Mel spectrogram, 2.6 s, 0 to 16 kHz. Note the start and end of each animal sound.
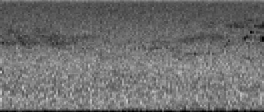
[0.00, 0.72] Ovenbird (Seiurus aurocapilla)
[1.07, 2.33] Black-throated Blue Warbler (Setophaga caerulescens)
[1.97, 2.65] Black-and-white Warbler (Mniotilta varia)

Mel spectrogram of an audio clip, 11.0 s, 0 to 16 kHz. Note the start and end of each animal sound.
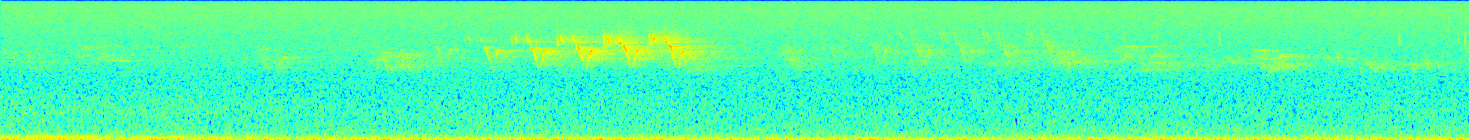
[0.00, 11.02] Red-eyed Vireo (Vireo olivaceus)
[3.25, 8.06] Ovenbird (Seiurus aurocapilla)

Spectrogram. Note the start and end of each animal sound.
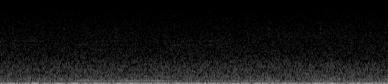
[0.00, 2.32] Red-breasted Nuthatch (Sitta canadensis)

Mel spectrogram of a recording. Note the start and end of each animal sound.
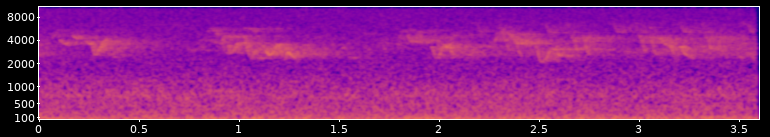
[0.00, 3.60] Red-eyed Vireo (Vireo olivaceus)
[1.76, 3.60] Ovenbird (Seiurus aurocapilla)

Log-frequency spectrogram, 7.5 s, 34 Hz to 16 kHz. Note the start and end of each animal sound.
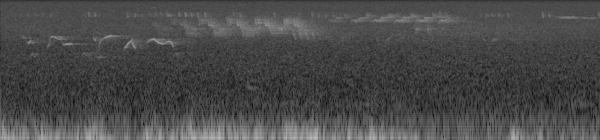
[0.00, 2.30] Rose-breasted Grosbeak (Pheucticus ludovicianus)
[1.74, 3.90] Ovenbird (Seiurus aurocapilla)
[3.95, 5.86] Black-and-white Warbler (Mniotilta varia)
[6.85, 7.42] Brown Creeper (Certhia americana)

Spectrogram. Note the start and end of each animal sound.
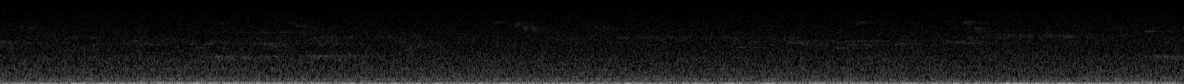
[2.01, 3.48] American Crow (Corvus brachyrhynchos)
[7.34, 9.93] American Robin (Turdus migratorius)
[9.30, 10.88] Black-capped Chickadee (Poecile atricapillus)

